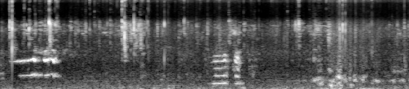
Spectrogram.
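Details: A crow at morning feeding time gives a short nasal call near the start, then a quick run of rougher notes, with faint chirps of small birds and murmuring voices behind.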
